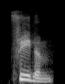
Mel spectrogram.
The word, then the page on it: fraenum: Indian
